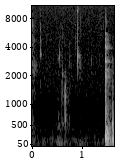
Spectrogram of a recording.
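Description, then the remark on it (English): Someone sips water: faint small slurps and mouth sounds, then a louder, breathy gulp or swallow near the end. No one speaks. “Take a sip of water.”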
